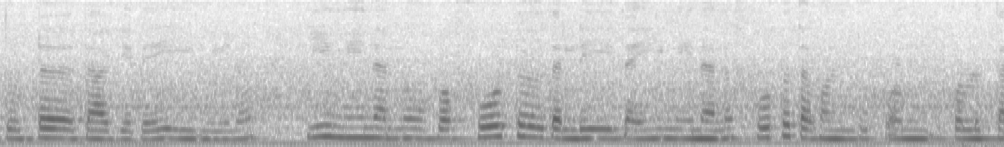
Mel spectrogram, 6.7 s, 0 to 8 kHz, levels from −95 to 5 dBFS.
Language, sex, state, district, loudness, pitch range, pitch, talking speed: Kannada, female, Karnataka, Gulbarga, -43 LUFS, 180-195 Hz, 190 Hz, 115 wpm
